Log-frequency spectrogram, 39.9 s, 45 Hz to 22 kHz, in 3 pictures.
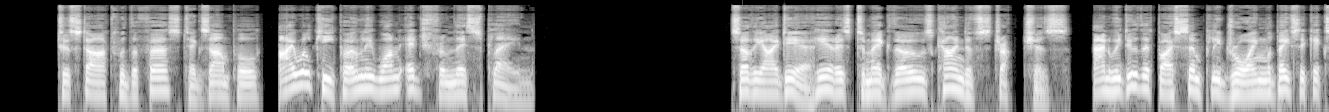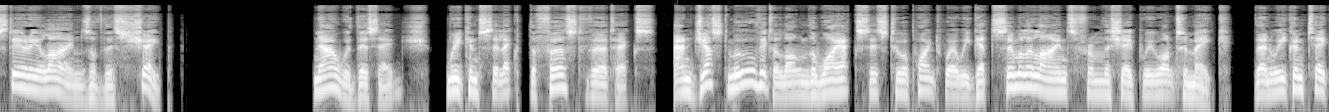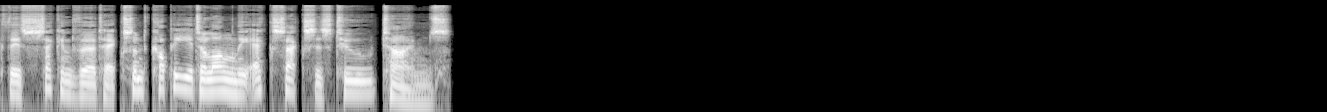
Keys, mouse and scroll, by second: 1.4 KP_7, 2.1-2.6 scroll up 5, 2.6 Tab, 4.3 z, 4.8 click, 5.6 x, 6.8 a, 7.8-10.3 shift+middle drag, 17.0 click, 19.6 g, 22.5-22.9 scroll down 2, 22.9-24.2 shift+middle drag, 24.2 click, 29.4 click, 30.0 shift+middle click, 30.9 e, 34.4 scroll down 3, 34.7 shift+middle click, 35.4 e, 38.8-39.8 shift+middle drag.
